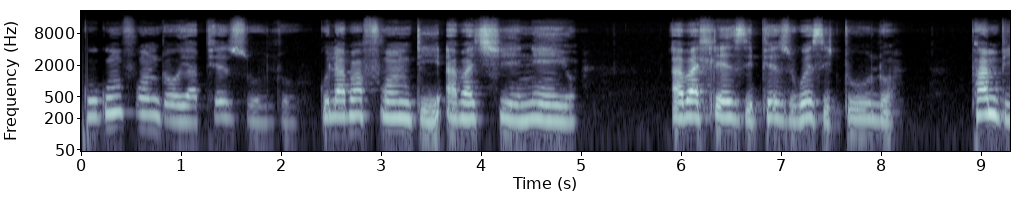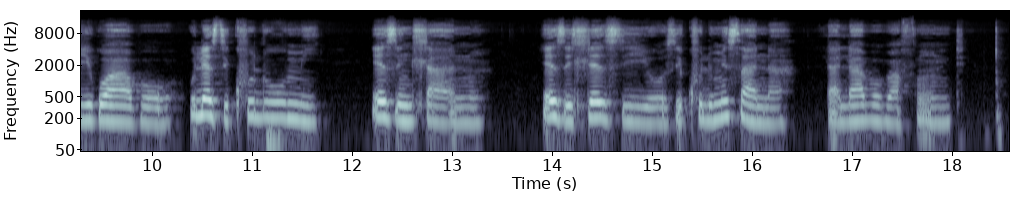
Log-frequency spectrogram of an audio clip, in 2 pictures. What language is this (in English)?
North Ndebele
